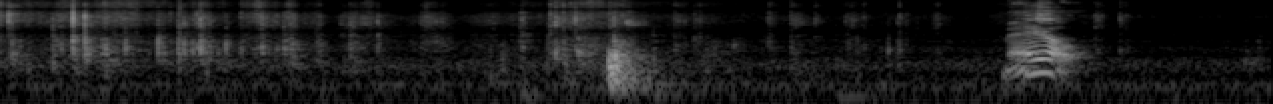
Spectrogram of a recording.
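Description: Pen writing quickly on a small spiral notepad: a run of scratchy strokes over the first couple of seconds, then a softer scrape near the middle. About five seconds in, a short vocal sound from a man, the loudest thing here.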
